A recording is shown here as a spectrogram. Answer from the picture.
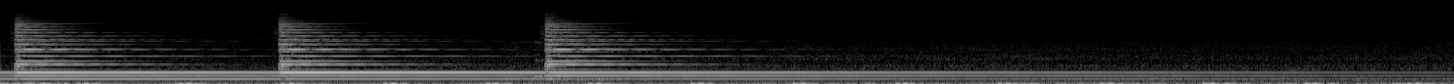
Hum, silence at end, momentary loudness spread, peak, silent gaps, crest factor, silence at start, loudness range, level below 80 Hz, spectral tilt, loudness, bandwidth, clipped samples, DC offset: none; 0 s; 22 LU; -8 dBFS; none; 18 dB; 0 s; 18 LU; -42 dBFS; -3.5 dB/octave; -26 LUFS; 12.5 kHz; under 0.1%; under 0.1%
